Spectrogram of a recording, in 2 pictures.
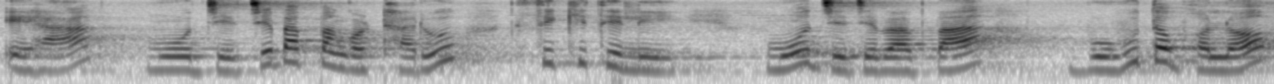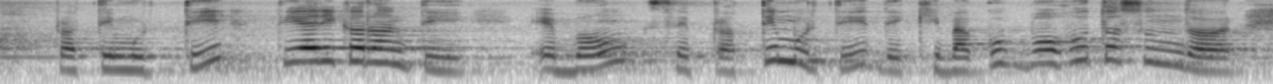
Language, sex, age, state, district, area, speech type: Odia, female, 18-30, Odisha, Jajpur, rural, spontaneous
